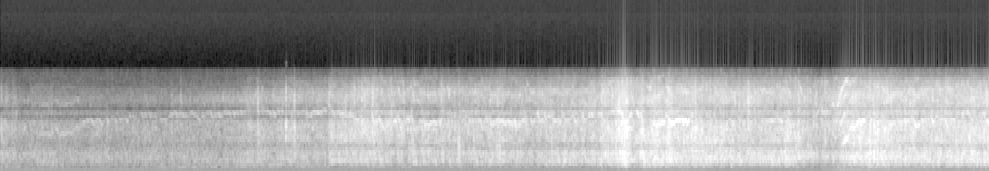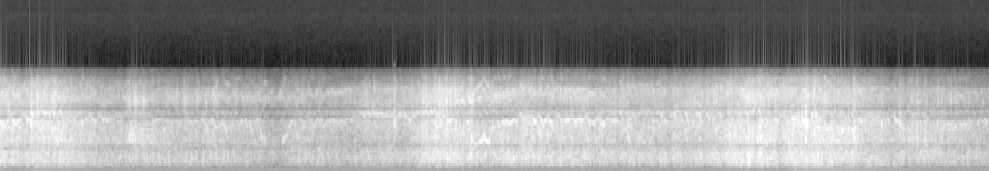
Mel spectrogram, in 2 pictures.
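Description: Traxxas Slash radio-controlled truck driving hard on gravel: its motor and tyres crunching through loose gravel. The sound swells and fades several times as the truck speeds up, turns and passes. It is quiet for the first few seconds.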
